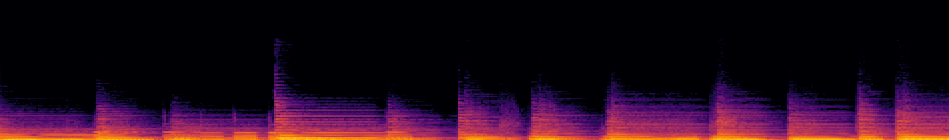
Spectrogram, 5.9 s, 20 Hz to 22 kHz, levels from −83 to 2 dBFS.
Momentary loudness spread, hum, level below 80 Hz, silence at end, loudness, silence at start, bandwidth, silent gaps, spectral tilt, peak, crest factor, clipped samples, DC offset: 7 LU; none; -22 dBFS; 0 s; -17 LUFS; 0 s; 6.6 kHz; none; -9.5 dB/octave; -2 dBFS; 14 dB; under 0.1%; under 0.1%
